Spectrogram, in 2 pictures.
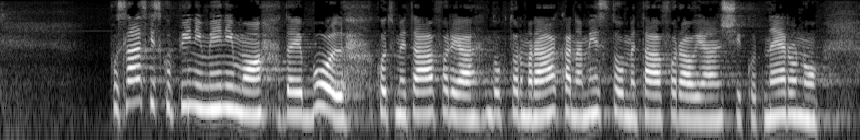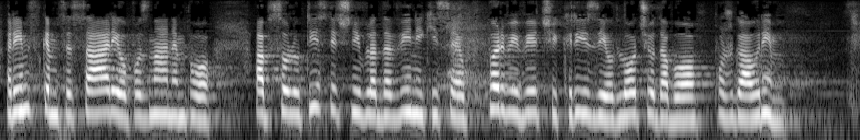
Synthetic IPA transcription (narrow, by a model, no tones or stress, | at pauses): pɔslaːnskiskupiːnimeːnimɔd̪ajɛboːlkɔt̪mɛt̪aːfɔɾjad̪oːkt̪ɔɾmɾaːkanameːst̪umɛt̪aːfɔɾawjaːnʃikɔt̪nɛɾɔnu | ɾimskɛmt̪sɛsaːɾjiɔpɔznaːnɛmpɔ | apsɔlut̪iːst̪it͡ʃniʋlad̪aʋiːnikisɛjɛwpəɾʋiʋeːt͡ʃikɾiːziɔd̪loːt͡ʃiwd̪abopɔʒɡawɾim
